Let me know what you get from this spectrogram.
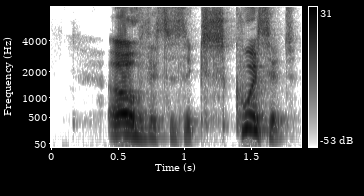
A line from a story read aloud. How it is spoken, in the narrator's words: exclaimed the king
